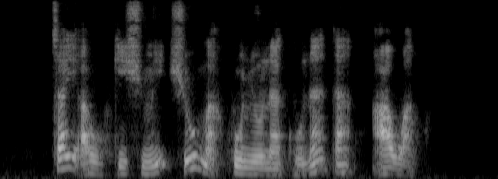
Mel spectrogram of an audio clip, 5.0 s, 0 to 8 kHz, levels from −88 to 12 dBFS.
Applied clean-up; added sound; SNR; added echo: neural mask model DeepFilterNet 3.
